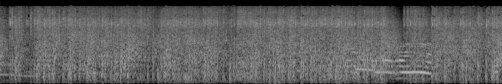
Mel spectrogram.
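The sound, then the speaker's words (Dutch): Dense, continuous crackling and popping from firecrackers and fireworks set off by celebrating young supporters after a 4-3 goal at a match fills the whole clip, loud, with a faint whistling tone rising near the end and crowd noise underneath. “Ze steken weer een hoop vuurwerk af.”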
